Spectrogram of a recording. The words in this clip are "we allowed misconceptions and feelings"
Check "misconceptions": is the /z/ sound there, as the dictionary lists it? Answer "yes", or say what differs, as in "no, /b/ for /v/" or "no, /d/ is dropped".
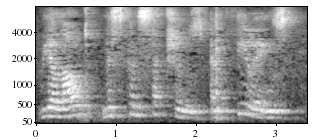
yes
